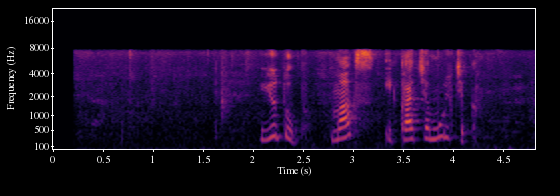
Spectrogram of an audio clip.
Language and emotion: Russian, positive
